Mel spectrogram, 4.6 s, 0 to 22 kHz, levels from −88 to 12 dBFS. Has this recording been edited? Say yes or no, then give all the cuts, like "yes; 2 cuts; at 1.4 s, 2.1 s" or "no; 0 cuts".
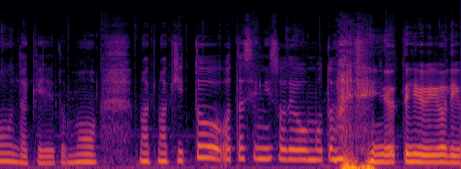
yes; 1 cut; at 1.5 s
